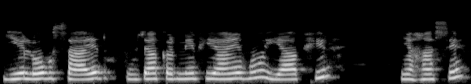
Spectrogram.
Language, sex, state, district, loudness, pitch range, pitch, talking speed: Hindi, female, Bihar, Sitamarhi, -14 LUFS, 240-285 Hz, 260 Hz, 165 wpm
